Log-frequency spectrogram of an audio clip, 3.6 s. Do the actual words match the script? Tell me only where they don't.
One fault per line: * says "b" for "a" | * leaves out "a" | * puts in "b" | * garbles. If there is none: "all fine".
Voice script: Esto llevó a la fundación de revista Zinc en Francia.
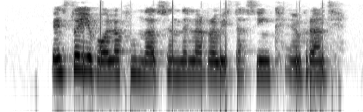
* puts in "la"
